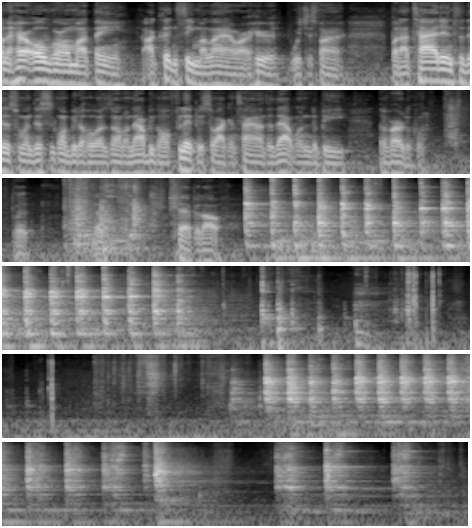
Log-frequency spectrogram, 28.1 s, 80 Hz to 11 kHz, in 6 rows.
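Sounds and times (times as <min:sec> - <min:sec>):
chipping hammer striking weld: 0:11.8 - 0:16.2, 0:21.2 - 0:25.5, 0:26.1 - 0:28.0.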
